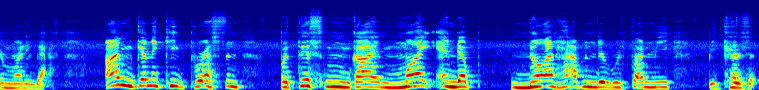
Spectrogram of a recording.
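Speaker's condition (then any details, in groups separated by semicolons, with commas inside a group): Cerebral palsy; cannot walk, crawls to get around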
